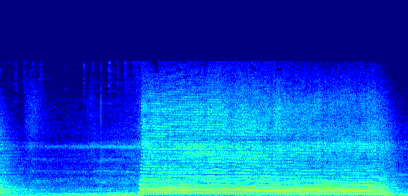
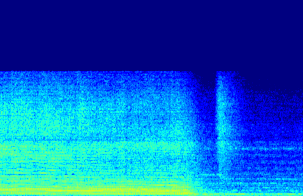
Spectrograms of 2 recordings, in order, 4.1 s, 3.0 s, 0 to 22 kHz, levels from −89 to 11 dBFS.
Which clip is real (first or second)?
first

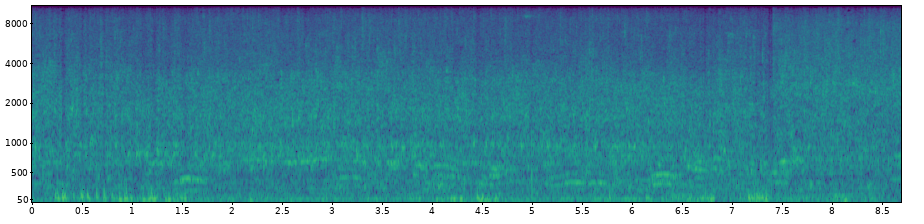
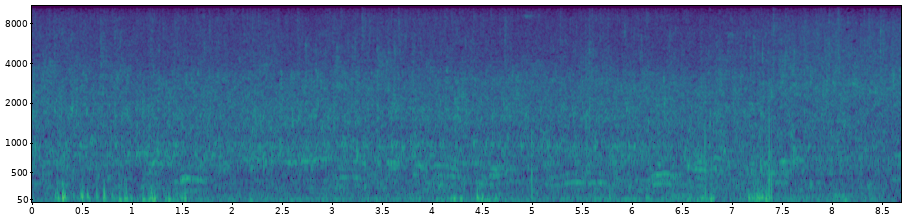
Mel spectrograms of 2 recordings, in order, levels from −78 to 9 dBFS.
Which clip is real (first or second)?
first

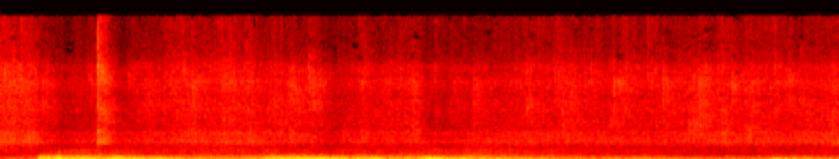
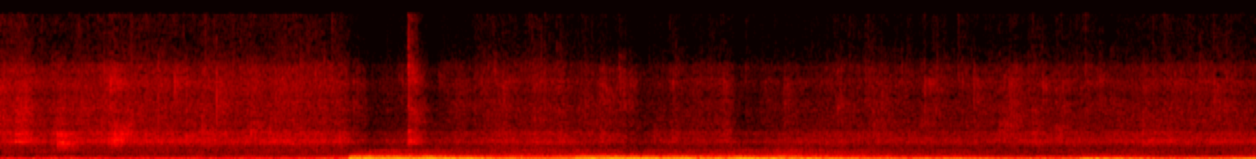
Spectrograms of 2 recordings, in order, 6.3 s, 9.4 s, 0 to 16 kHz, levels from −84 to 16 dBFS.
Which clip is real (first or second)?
first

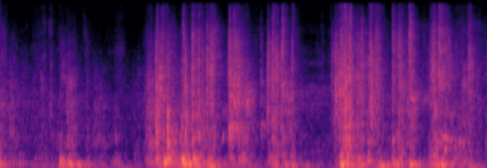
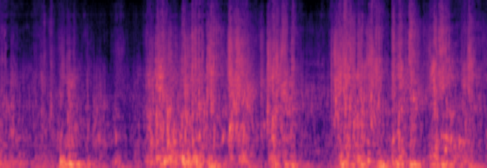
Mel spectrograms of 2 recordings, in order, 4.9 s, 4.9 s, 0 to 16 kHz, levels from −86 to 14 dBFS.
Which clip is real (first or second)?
first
